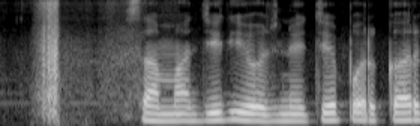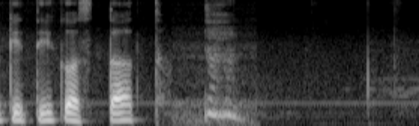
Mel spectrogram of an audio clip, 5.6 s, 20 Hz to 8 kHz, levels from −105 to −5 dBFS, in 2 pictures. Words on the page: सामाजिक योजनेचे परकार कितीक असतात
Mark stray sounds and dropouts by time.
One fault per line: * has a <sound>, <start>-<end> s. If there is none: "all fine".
* has a throat clearing, 4.2-4.5 s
